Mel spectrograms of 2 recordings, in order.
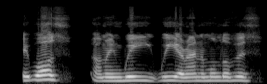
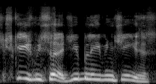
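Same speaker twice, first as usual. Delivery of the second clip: high eager preacher voice, lightly done; mock street preacher; 8 semitones higher than usual. Street preacher calls out to a passerby, high and eager. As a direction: imitate a keen street preacher stopping a stranger. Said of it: "And he goes".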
